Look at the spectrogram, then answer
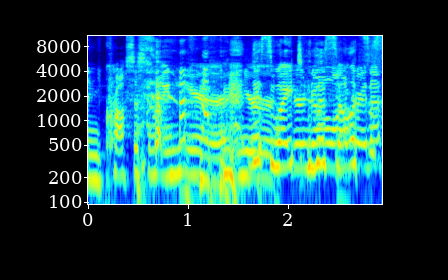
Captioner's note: laughing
